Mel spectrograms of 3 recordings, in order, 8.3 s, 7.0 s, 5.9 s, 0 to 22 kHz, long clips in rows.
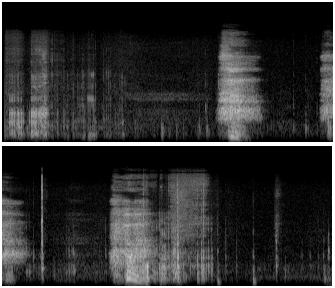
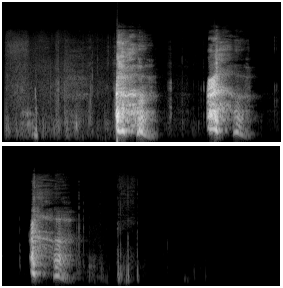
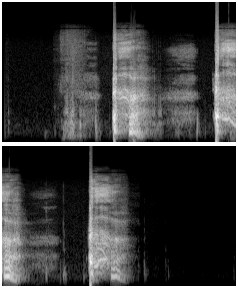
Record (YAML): exhalation_length: 8.3 s
exhalation_amplitude: 9458
exhalation_signal_mean_std_ratio: 0.38
three_cough_length: 7.0 s
three_cough_amplitude: 32740
three_cough_signal_mean_std_ratio: 0.23
cough_length: 5.9 s
cough_amplitude: 32768
cough_signal_mean_std_ratio: 0.32
survey_phase: beta (2021-08-13 to 2022-03-07)
age: 45-64
gender: Male
wearing_mask: 'No'
symptom_cough_any: true
symptom_onset: 13 days
smoker_status: Never smoked
respiratory_condition_asthma: true
respiratory_condition_other: false
recruitment_source: REACT
submission_delay: 1 day
covid_test_result: Negative
covid_test_method: RT-qPCR
influenza_a_test_result: Negative
influenza_b_test_result: Negative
